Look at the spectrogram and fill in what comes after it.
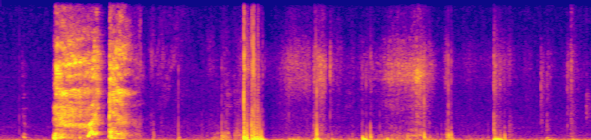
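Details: Two loud, harsh coughs in quick succession, then softer coughs and throat sounds in a small room, from someone who says he is sick and not feeling well.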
